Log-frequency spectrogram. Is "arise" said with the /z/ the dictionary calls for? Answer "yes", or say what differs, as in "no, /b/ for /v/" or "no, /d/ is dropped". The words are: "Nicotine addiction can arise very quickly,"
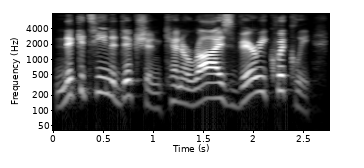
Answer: yes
